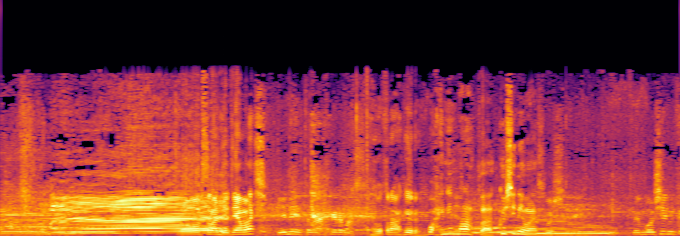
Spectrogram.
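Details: Male calves at Grabag in Magelang regency, nineteen head bought as one lot, start with a long level moo, then a rush of short choppy calls from several animals, ending on a steady held note.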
